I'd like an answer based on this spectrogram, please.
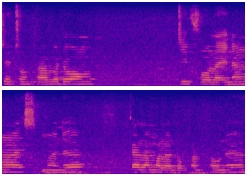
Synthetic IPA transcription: set̪ʰonkʰaːbadɔŋ | difɔlajnaŋasmanə | kalamaladɔk̚paŋhʰawnə

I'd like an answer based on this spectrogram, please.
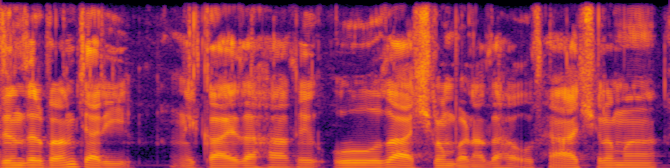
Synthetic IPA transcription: d̪ɪnd̪əɾpəɾəmt͡ʃaːɾiː | ɪkaːɪd̪aːɦaːt̪eːoːd̪aːʃɾəmbəɽãːd̪aːɦaːʊ̰t̪ʰːḛ̃aːʃɾəmː

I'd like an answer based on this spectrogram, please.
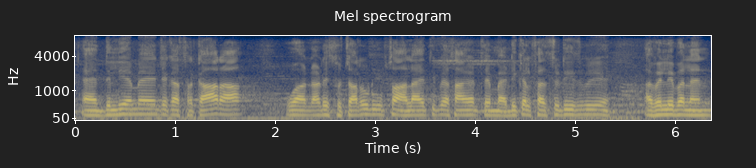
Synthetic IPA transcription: ɛ̃ːd̪ɪliəmẽd͡ʑeːkasɐɾkaːɾaː | ʊɦaɗaːɖʱesʊt͡ɕaːɾoɾuːpsãɦɐlaːjt̪ipiɐsãkʰɪt̪emeːɖɪkəlfɛːsɪlɪʈiːzbɪ | ɐʋeːleːbəlɦɪnɪ̆

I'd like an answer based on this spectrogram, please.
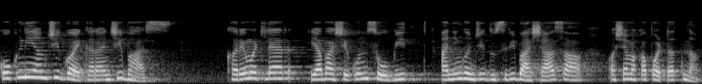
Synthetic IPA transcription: kokɳiːamt͡ɕiːɡõjkaɾãɲt͡ɕiːbʱas | kʰəɾem̤əʈljaɾjabʱaɕekuːnsobiːt̪aɽ̃iɡʱoɲd͡ʑiːd̪usɾiːbʱaɕasaə̰ɕẽm̤akapəʈət̪na̰

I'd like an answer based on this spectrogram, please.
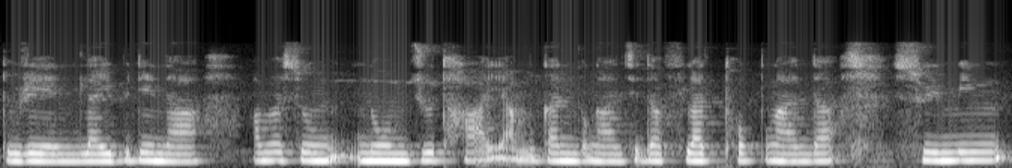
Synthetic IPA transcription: tuɾenlɐjbɐninɐː | mɐsuŋnoŋd͡ʒutʰaja̰mkɐnbɐŋansidɐpʰlɐtʰːok̚pɐŋandɐswimiŋ

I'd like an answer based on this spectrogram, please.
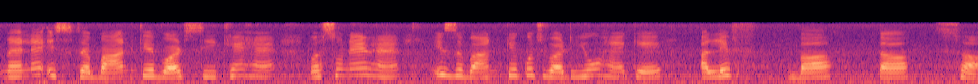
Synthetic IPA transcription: mɛ̃ːneʔɪszɐbaːnkebɐɾʈsiːkʰeɦɛ̃ | ʋɐsʊneɦɛ̃ | ɪszɐbaːnkekʊt͡ʃʰʋɐɾɖʱijõɦɛ̃ke | ɐlɪf | baː | t̪aː | saː

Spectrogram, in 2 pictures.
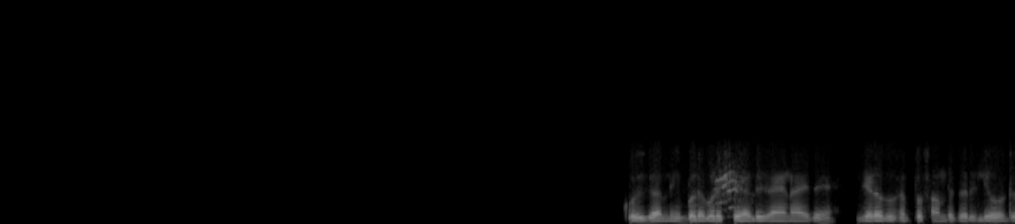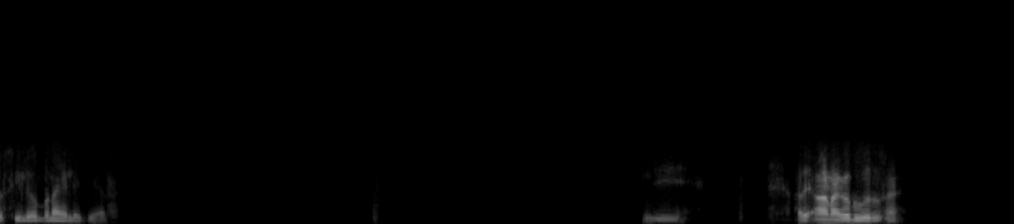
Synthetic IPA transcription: koːiːɡəlnĩːbəɽeːbəɽeːkʰeːəɾɖɪzaːɪnaːeːd̪eː | d͡ʒeːɽaːt̪ʊsẽːpəsənd̪kəɾiːlejoːd̪əsiːleoːbəñaːiːleːt̪ja̰s | d͡ʒiː | ət̪ḛːʔaːnãːkəd̪uːɛːt̪ʊsẽː

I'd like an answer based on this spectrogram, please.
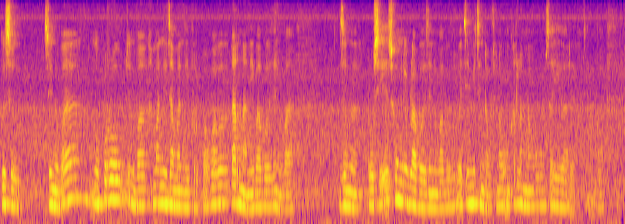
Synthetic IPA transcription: ɡ̥ɯsɯ | z̥inubanupʰɔɾɔzinubakʰamanizamanipʰɯɾkpʰa̰wbabɯɡaɾnanibabɯzeŋɯba | zɯŋɯdɔsesɔmniblabɯzinubabɯpʰɯɾba̰zimitʰiŋdawtʰɯnawa̰ŋkʰɯɾlaŋnaŋɡusajɯaɾɯ̰z̥inṵba

